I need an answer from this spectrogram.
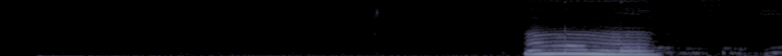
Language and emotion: Russian, neutral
